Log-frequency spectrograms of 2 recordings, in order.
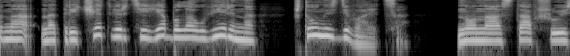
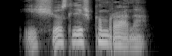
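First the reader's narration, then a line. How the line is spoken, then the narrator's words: Mumbled. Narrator (Russian): пробормотал Макс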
